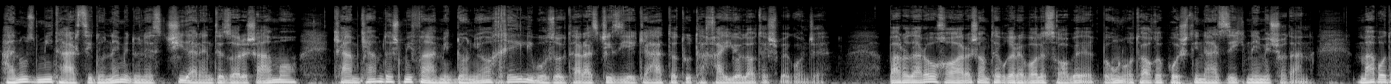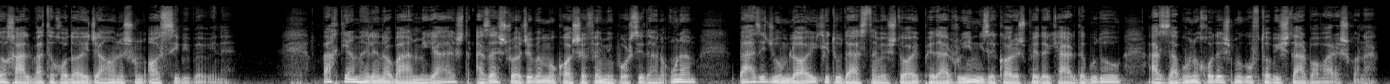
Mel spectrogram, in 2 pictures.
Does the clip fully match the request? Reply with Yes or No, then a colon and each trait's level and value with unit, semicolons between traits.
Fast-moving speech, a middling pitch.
No: fast, 165 wpm; very low, 80 Hz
